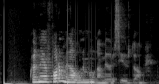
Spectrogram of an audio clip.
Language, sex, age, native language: Icelandic, female, 30-39, Icelandic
